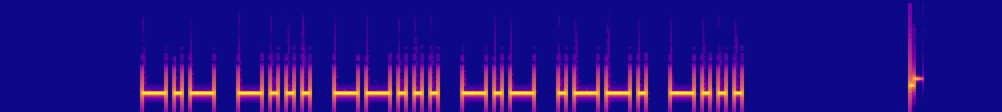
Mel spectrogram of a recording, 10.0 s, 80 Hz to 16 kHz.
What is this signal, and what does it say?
Morse code, heard as a keyed tone, about 15 wpm, 700 Hz. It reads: KB7KPB
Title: USA Call Signs Repeated 3x 15wpm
